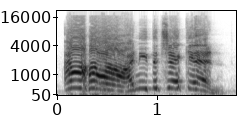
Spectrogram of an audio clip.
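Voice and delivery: high, loud pleading cry; frantic yell. Real, not acted. Gamer begging the pinball game for a chicken, yelling. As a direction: scream for the chicken.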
